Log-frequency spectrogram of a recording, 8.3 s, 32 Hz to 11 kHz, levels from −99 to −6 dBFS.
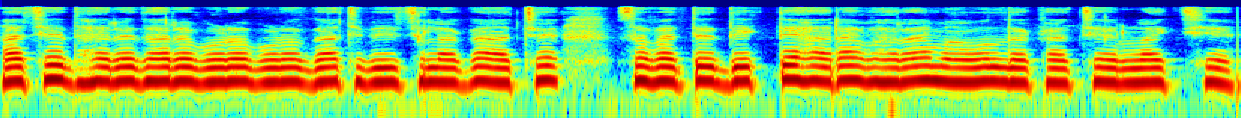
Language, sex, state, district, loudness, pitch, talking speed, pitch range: Bengali, female, West Bengal, Purulia, -14 LUFS, 195 Hz, 115 wpm, 190-205 Hz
